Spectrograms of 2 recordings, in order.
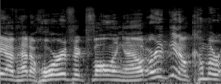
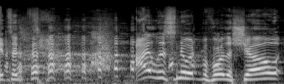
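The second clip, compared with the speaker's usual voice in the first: usual speaking voice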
